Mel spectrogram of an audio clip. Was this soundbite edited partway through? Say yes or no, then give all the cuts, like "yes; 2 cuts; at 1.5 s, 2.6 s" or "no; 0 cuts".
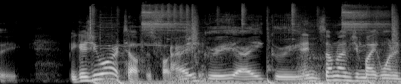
yes; 1 cut; at 3.0 s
